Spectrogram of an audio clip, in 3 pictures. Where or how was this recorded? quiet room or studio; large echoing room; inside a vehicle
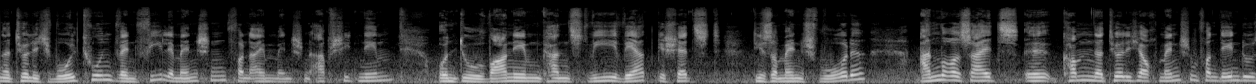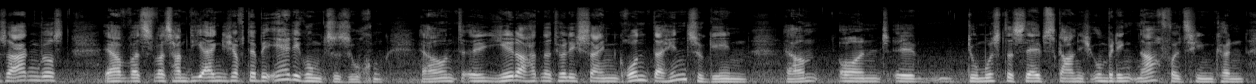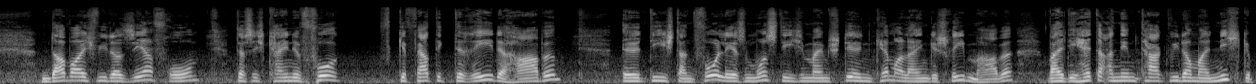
inside a vehicle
